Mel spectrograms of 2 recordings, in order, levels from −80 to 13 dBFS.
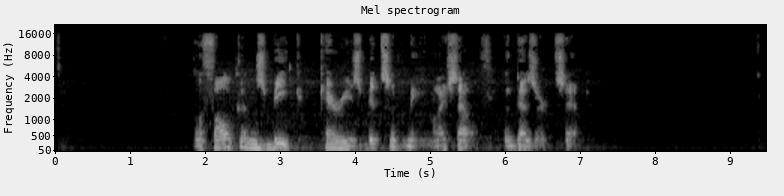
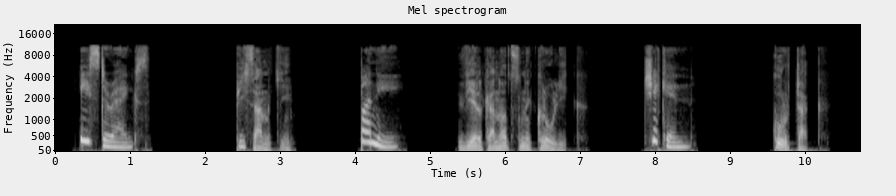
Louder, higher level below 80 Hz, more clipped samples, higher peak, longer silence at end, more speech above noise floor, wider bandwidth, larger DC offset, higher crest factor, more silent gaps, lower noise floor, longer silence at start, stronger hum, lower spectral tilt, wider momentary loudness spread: second, -23 LUFS vs -15 LUFS; second, -60 dBFS vs -32 dBFS; neither; second, -4 dBFS vs 0 dBFS; first, 2.55 s vs 0.7 s; second, 53 dB vs over 75 dB; first, 16.5 kHz vs 11 kHz; neither; first, 22 dB vs 16 dB; second, none vs 1.33-2.38 s, 3.27-4.03 s, 4.72-5.32 s, 7.16-7.82 s, 8.59-9.53 s; second, -77 dBFS vs under -90 dBFS; second, 0.05 s vs 0.35 s; neither; second, -3.5 dB/octave vs -5 dB/octave; about the same, 18 LU vs 17 LU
